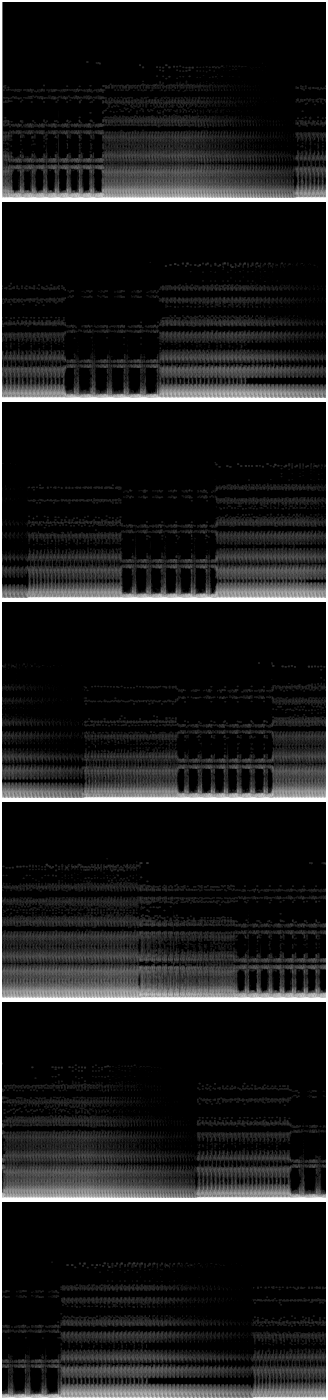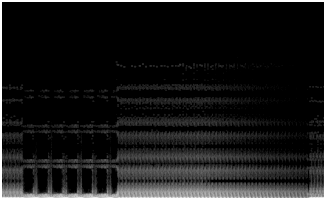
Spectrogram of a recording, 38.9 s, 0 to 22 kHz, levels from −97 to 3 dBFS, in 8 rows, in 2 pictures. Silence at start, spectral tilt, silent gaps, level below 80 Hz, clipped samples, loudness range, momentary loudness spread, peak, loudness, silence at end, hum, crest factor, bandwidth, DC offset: 0 s; -11 dB/octave; none; -16 dBFS; 0.2%; 5 LU; 12 LU; 0 dBFS; -23 LUFS; 0 s; none; 6 dB; 1.5 kHz; 40%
